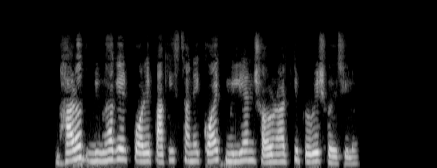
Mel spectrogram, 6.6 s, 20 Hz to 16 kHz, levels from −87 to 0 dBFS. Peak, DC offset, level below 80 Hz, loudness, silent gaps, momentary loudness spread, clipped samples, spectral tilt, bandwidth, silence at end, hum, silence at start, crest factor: -2 dBFS; under 0.1%; -60 dBFS; -19 LUFS; 4.37-4.41 s; 11 LU; under 0.1%; -7.5 dB/octave; 7.4 kHz; 1.2 s; none; 0.85 s; 18 dB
